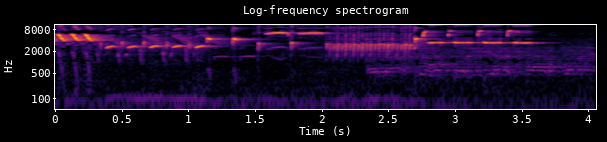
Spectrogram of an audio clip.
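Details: Canary singing to stimulate a weak bird: quick bright chirps, a clear sustained whistle, a low buzzy roll, then a thin high whistle fading out over a faint hum.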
